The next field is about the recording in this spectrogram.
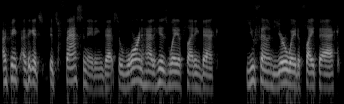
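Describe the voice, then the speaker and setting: A man moderating a panel discussion over a video call, friendly, with a few quick restarts. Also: mid-range voice.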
